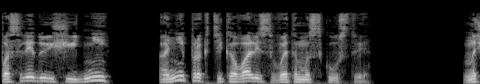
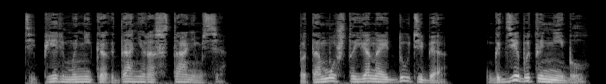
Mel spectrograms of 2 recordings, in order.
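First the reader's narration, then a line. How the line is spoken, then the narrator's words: Sleepy whisper. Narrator (Russian): она перед тем, как заснуть, прошептала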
